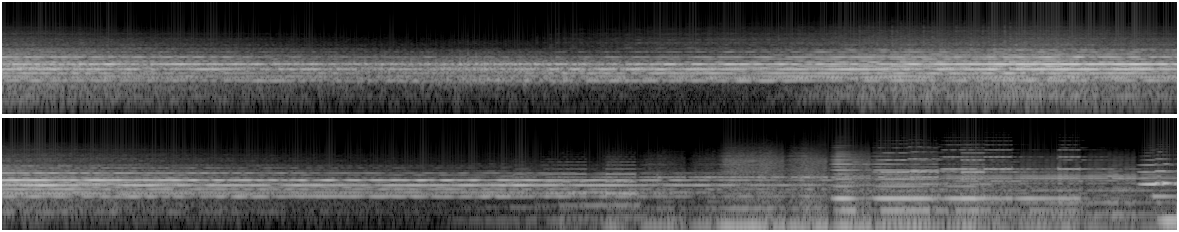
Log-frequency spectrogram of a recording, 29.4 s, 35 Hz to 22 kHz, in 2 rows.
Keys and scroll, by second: 6.9 ctrl+d.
